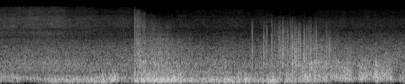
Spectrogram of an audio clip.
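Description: Aerial firework shells going off: a sharp bang about a second in, then a run of crackling near the end.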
